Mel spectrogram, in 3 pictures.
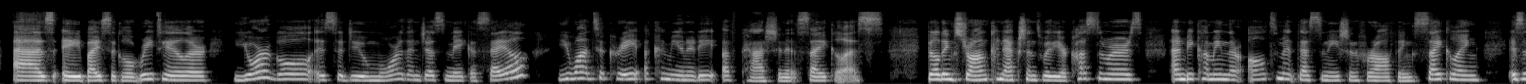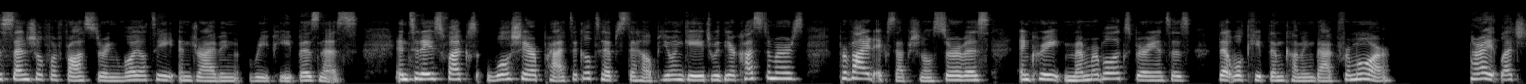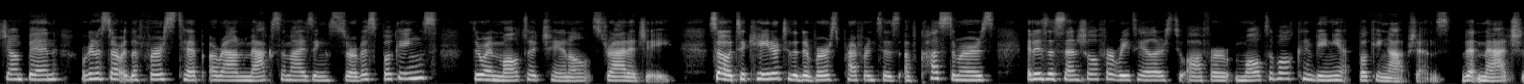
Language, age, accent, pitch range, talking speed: English, 30-49, American, 185-235 Hz, 160 wpm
